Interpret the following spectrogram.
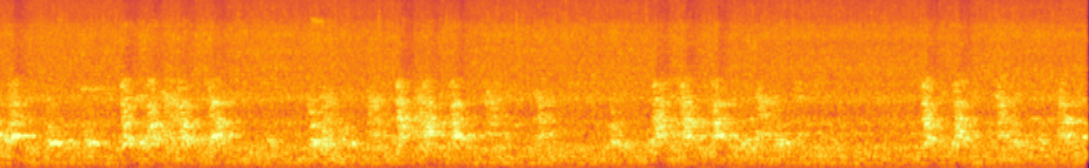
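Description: Many dogs in a shelter kennel block barking over one another, a continuous din of overlapping barks and yips.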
